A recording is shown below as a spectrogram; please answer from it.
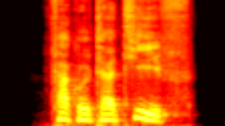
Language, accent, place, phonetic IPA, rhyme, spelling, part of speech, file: German, Germany, Berlin, [ˌfakʊltaˈtiːf], -iːf, fakultativ, adjective, De-fakultativ.ogg
- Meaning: optional, facultative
